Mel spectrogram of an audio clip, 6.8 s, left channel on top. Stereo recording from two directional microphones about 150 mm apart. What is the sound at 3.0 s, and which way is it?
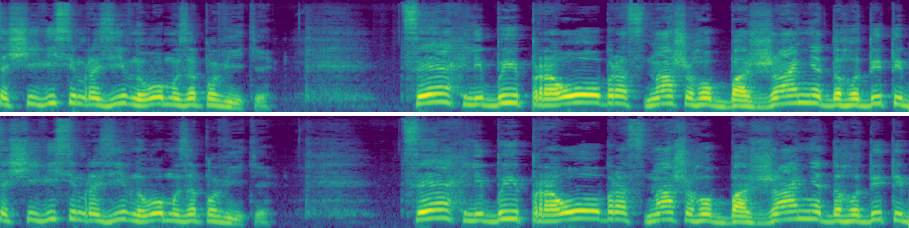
Speech, 30° left (ahead or behind).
